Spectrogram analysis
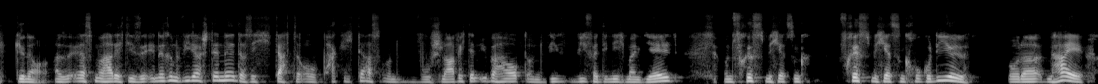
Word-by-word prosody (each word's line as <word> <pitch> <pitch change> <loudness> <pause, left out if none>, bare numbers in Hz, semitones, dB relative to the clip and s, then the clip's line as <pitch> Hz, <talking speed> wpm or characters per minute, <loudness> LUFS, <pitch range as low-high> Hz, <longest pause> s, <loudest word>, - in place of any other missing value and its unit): Genau, 125 -6 0
also, 125 0 -1
erst 140 0 -2
mal 135 -3 +2
hatte 135 - +5
ich 125 - -4
diese 130 -1 -1
inneren 160 +5 +1
Widerstände, 180 +3 +2
dass 145 -7 -2
ich 125 0 -8
dachte: 120 - -1
„Oh, 120 -2 -6
packe 135 +4 -11
ich 125 - -13
das 145 -5 -5
und 120 -5 -9
wo 115 +2 -9
schlafe 120 +4 -1
ich 135 - -7
denn 150 - 0
überhaupt 135 -2 -1
und 115 -2 -6
wie 130 0 -6
wie 135 +3 -5
verdiene 125 -1 -3
ich 120 -2 -3
mein 115 -2 -1
Geld 145 +8 +4 0.4
und 125 -1 -3
frisst 155 +3 +1
mich 130 -1 -2
jetzt 135 -1 -2
'n 130 - +1
Kr 125 - -11 0.3
frisst 160 -1 +3
mich 135 -4 -2
jetzt 135 -1 +2
'n - - -1
Krokodil 135 +2 +3 0.4
oder 125 0 +2
'n 120 -1 -2
Hai.“ 140 -8 +7
130 Hz, 235 wpm, -23 LUFS, 125-145 Hz, 0.4 s, Hai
